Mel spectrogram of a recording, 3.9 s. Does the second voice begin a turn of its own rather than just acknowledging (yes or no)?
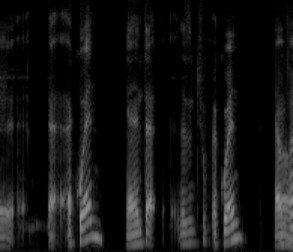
no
